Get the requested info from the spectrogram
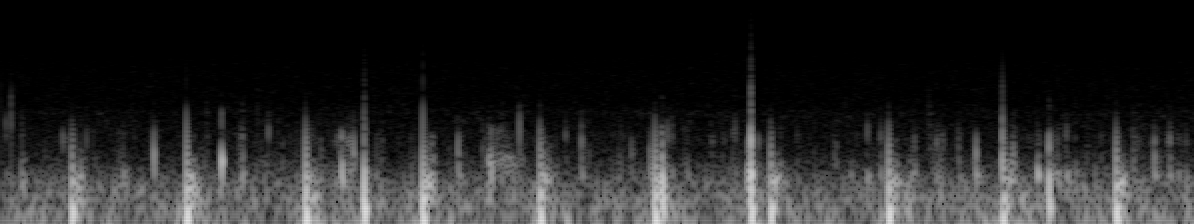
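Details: Stomach growling (borborygmi): continuous low rumbling with irregular gurgling pops, ordinary stomach growling.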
